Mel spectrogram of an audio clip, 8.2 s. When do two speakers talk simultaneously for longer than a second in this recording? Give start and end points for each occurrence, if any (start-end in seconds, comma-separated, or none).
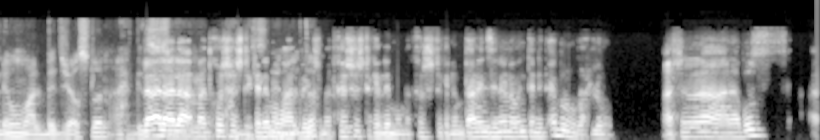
1.4-3.2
